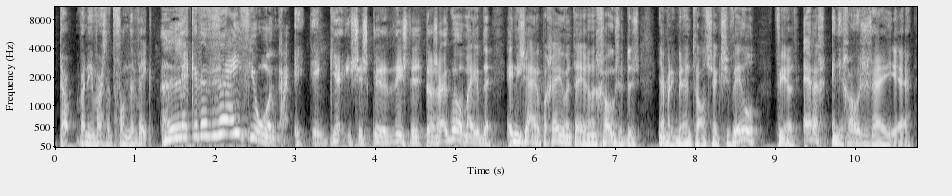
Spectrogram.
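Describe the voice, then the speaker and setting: A man's voice: on the low side, fast talker, hardly any pauses. A middle-aged man with a Dutch accent, hosting a podcast in a crude, boisterous, casual chat style. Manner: boisterous, crude, animated storytelling. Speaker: podcast host.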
